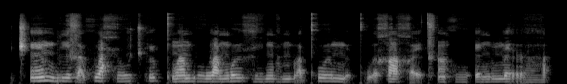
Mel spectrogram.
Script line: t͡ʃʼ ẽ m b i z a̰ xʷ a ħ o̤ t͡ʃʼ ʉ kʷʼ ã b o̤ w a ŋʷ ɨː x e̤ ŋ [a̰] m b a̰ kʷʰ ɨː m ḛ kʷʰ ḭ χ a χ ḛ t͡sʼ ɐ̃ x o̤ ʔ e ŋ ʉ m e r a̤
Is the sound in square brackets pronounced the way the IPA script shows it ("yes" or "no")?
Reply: no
